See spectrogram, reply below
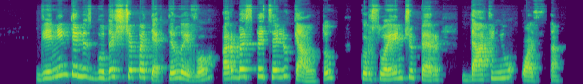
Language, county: Lithuanian, Tauragė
